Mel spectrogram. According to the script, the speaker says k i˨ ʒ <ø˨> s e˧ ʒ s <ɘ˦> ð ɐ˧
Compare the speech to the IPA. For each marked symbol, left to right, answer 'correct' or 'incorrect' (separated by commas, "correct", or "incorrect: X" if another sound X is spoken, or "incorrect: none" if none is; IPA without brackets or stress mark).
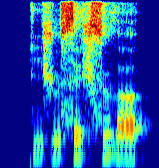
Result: incorrect: ʉ˨, incorrect: ʉ˦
